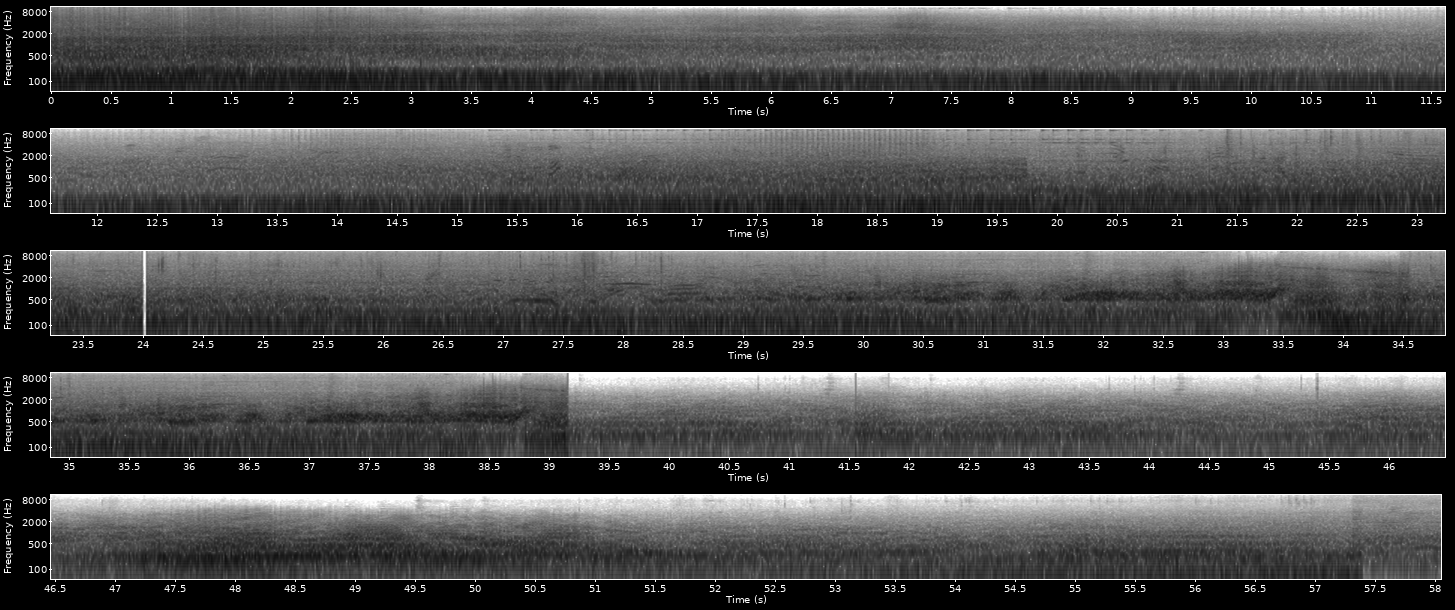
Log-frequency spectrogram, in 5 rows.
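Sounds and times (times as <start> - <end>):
jet rumble: 0.0 - 58.0
background voices: 12.8 - 39.1.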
